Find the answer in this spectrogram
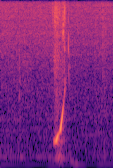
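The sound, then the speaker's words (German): A single mouth-made water drip, a quick rising pop like a droplet hitting water, clear against a quiet background with no talking. “Ich kann auch, ich kann ein, ein Tropfgeräusch kann ich machen.”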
